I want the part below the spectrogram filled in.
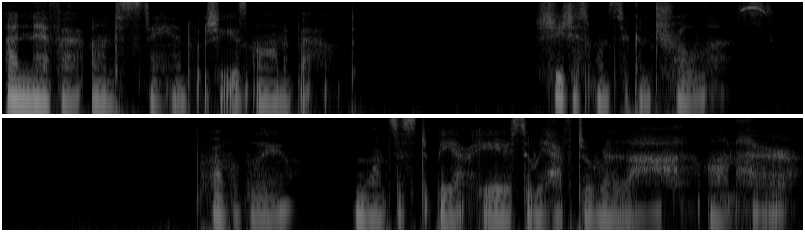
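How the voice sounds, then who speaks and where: A woman acts out a possessive young werewolf woman in an ASMR role-play. She whispers very slowly and intimately, with a husky, breathy voice that crackles with heavy fry. The sound is close and dry. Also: deep voice, flat delivery, dry recording, exaggerated voice. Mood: soft, discontented.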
